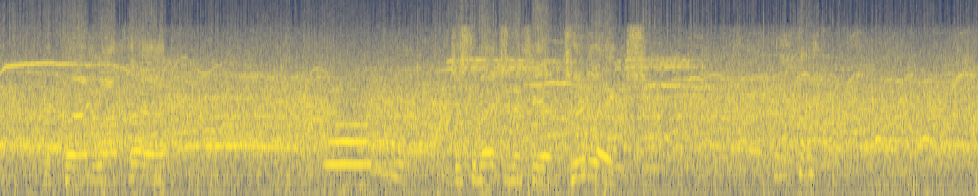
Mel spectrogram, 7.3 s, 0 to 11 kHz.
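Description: Big hockey stadium crowd at a 1994 World Cup semi-final, Pakistan against Germany, roaring and applauding in a steady, loud wash of cheers and clapping, with a commentator talking over it throughout.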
